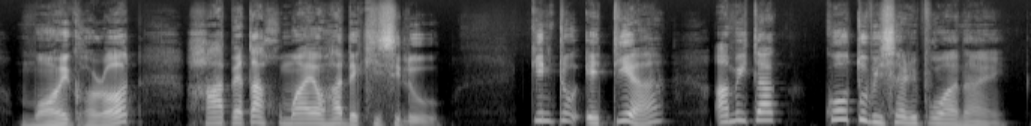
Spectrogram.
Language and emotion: Assamese, fearful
